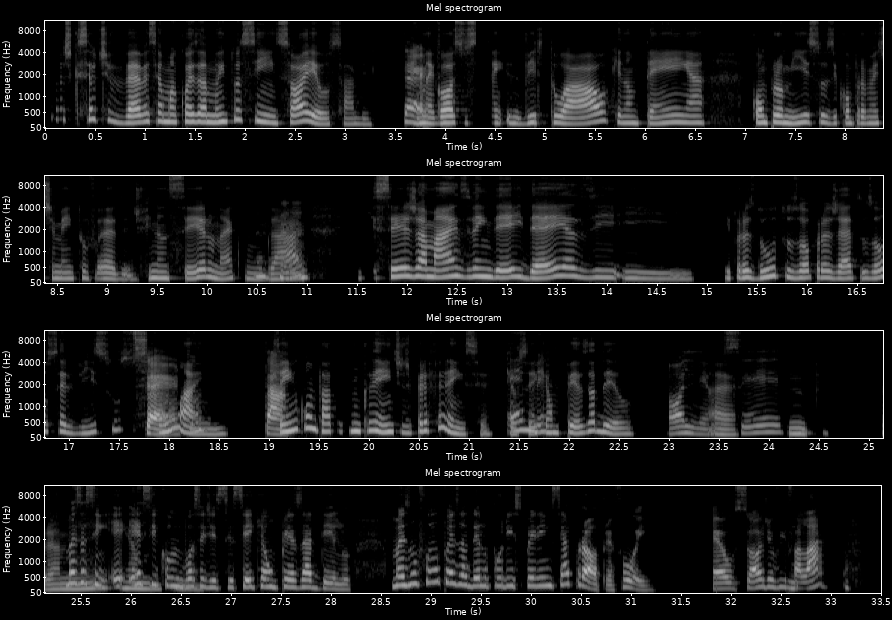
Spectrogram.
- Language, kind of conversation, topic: Portuguese, podcast, Você valoriza mais estabilidade ou liberdade profissional?
- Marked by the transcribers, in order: tapping; "produtos" said as "prosdutos"; other noise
